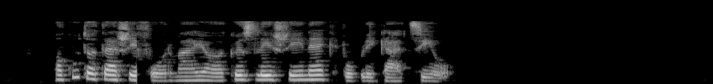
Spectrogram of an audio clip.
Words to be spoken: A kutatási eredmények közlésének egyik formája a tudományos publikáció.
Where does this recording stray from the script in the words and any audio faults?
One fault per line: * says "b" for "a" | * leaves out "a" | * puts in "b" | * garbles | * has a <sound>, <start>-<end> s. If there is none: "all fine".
* leaves out "eredmények közlésének egyik"
* says "közlésének" for "tudományos"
